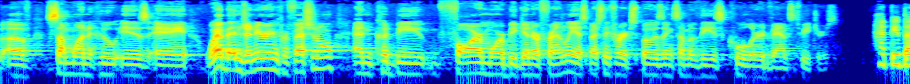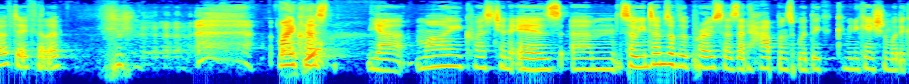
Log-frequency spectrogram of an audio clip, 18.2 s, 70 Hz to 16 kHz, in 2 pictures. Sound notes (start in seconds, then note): 10.2 laughing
